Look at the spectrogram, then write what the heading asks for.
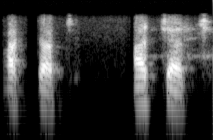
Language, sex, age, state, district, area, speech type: Bengali, male, 60+, West Bengal, South 24 Parganas, urban, conversation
